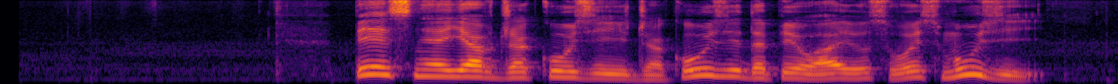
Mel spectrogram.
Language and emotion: Russian, positive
